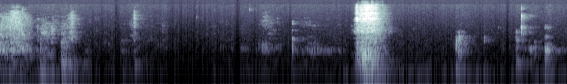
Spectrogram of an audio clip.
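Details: One loud explosive sneeze after quiet sniffing and breathing, with a few softer sounds afterward, from a person with a stuffy nose; a single ordinary sneeze.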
